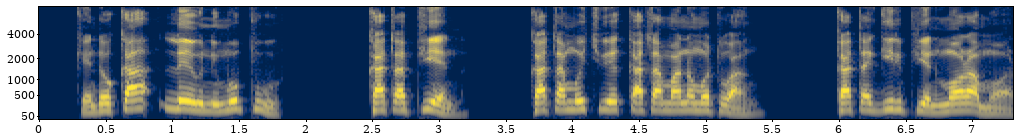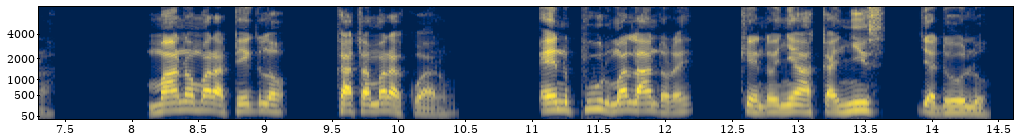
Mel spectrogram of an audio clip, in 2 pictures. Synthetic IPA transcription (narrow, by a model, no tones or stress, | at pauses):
kendokalewnimopur | katapjen | katamot͡ʃwekatamanɔmɔtwa̰ŋ | kataɡiɾpjenmɔɾamɔ̰ɾa̰ | manɔmaɾatɪɡlɔ | katamaɾakwa̰ɾo̰ | ɛnpuɾmalandɔɾɛ | kendoɲakaɲis | d͡ʒadolo̰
